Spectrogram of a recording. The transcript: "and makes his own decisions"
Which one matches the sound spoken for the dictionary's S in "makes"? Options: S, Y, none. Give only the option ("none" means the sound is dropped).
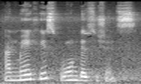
none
